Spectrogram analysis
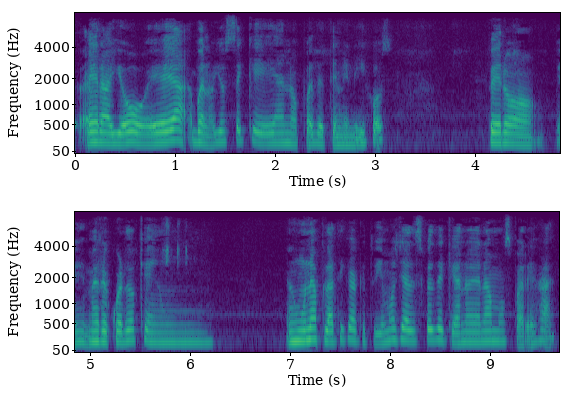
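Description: A man in his forties from Guatemala, here as a guest, casually rambles through personal stories, restarting often and acting out what people said. He has a Guatemalan Spanish accent and a slightly high, darkish voice. The recording quality is dull lo-fi.

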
